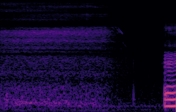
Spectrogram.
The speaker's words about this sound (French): Retour à la respiration spontanée. Encore une respiration contrôlée. Inspiration.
